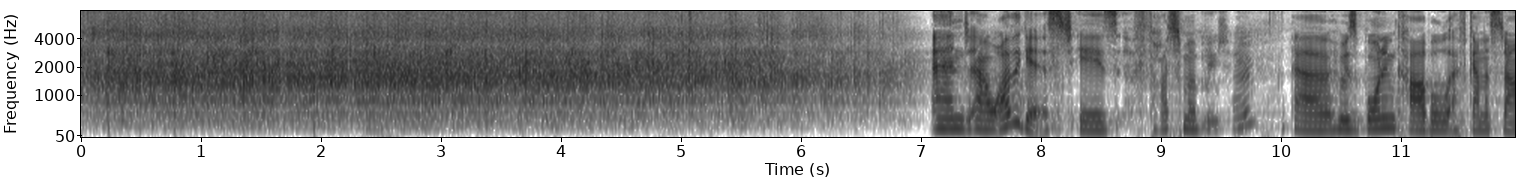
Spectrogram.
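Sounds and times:
audience at an International Women's Day event clapping to welcome a guest: 0.0s - 7.1s
speech: 7.2s - 11.9s.

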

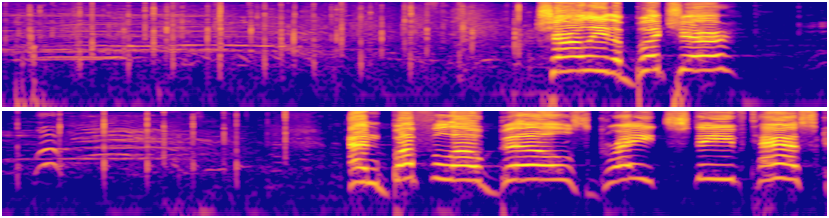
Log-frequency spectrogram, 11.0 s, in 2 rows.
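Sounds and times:
voices and whoops: 0.0s - 2.2s, 5.4s - 7.0s
crowd applauding: 0.0s - 4.0s, 5.3s - 7.7s
speech: 3.6s - 4.9s, 7.9s - 10.9s.

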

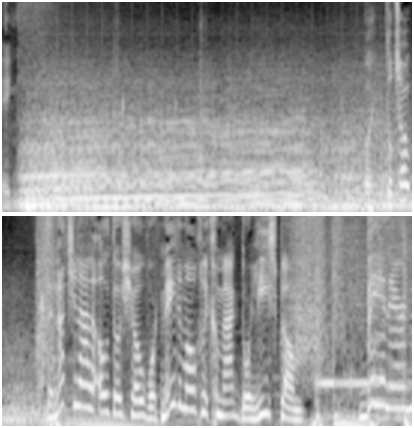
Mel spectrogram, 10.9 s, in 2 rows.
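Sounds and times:
speech: 0.0s - 0.7s, 4.8s - 10.4s
Kia Stinger GT car engine accelerating: 0.1s - 7.2s.

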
